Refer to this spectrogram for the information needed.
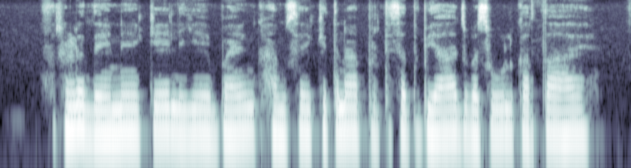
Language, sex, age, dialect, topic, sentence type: Hindi, male, 25-30, Awadhi Bundeli, banking, question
